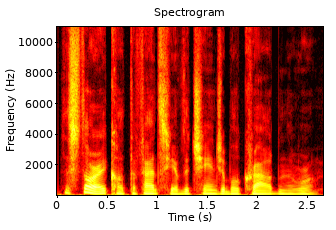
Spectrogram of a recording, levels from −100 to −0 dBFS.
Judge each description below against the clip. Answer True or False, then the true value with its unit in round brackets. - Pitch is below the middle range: True (120 Hz)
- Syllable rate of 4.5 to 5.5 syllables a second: False (6.1 syllables/s)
